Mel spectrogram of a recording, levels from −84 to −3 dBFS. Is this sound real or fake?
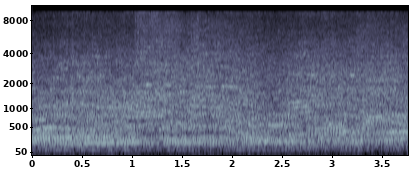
fake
